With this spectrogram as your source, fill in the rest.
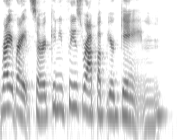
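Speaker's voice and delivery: ordinary talk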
